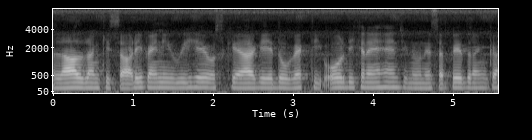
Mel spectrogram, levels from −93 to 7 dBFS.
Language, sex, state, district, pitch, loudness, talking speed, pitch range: Hindi, male, Uttar Pradesh, Varanasi, 135 Hz, -29 LUFS, 215 wpm, 130-140 Hz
